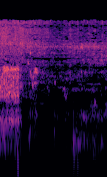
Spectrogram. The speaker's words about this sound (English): What is that thing that is doing? What is that? I'm taking water. Hey. I thought something was pouring down. No, I'm getting water.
